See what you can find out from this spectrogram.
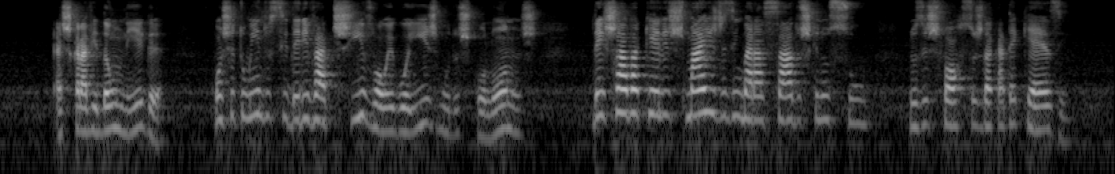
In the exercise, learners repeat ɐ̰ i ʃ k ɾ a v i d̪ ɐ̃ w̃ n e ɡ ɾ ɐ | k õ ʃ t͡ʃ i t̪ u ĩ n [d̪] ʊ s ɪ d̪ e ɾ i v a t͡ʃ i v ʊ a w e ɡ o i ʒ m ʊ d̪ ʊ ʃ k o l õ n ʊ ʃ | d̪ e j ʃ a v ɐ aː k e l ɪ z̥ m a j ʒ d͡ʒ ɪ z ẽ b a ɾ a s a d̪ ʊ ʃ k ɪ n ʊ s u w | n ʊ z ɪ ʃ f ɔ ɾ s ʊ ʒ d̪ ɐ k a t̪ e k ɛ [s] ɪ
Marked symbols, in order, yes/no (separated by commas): yes, no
